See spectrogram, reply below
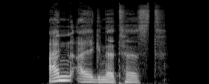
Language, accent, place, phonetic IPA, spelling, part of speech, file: German, Germany, Berlin, [ˈanˌʔaɪ̯ɡnətəst], aneignetest, verb, De-aneignetest.ogg
- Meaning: inflection of aneignen: 1. second-person singular dependent preterite 2. second-person singular dependent subjunctive II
